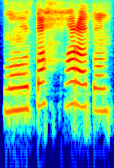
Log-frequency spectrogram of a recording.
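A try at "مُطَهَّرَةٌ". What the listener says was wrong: মু টান হয়ে যাচ্ছে আপু। মিমে টান হচ্ছে, টানটা হবে না। মুতাহহারাতুন।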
